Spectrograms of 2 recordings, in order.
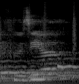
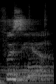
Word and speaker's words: Faouzia: people say Louisiana or they'd be like Fusia it was like not quite the right way to say it and it like bugged me and I don't know why they'd be like oh how do you actually say it and I'd be like fousey and then they would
